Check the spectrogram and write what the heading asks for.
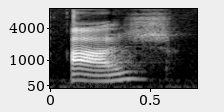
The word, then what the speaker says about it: âge: And you have to remember that those words are going to be pronounced the French way. âge population capitalisme culture Now let's practice together.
